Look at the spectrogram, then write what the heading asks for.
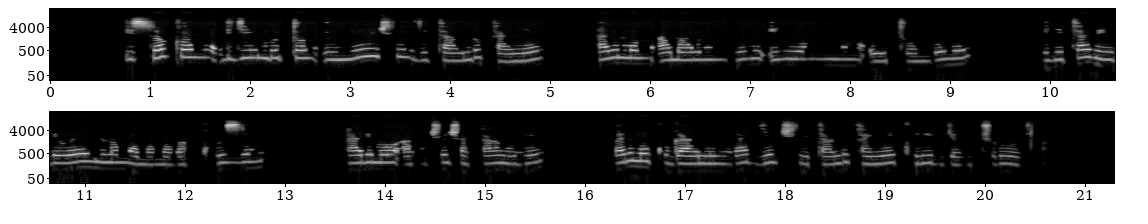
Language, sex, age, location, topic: Kinyarwanda, female, 18-24, Kigali, health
